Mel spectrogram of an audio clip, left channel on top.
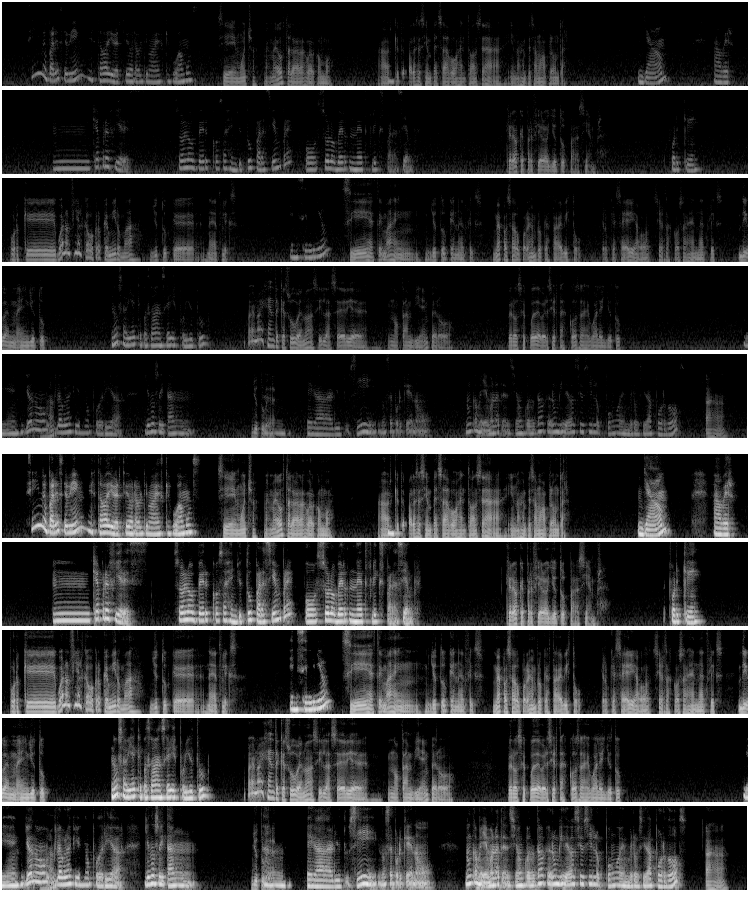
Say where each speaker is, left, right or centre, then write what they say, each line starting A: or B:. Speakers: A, on the right (about 55°); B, on the right (about 70°).
A: Sí, me parece bien. Estaba divertido la última vez que jugamos.
B: Sí, mucho. Me, me gusta la verdad jugar con vos. A
A: <laughs>
B: ver, ¿qué te parece si empezás vos entonces a- y nos empezamos a preguntar?
A: Ya, a ver, mm, ¿qué prefieres? ¿Solo ver cosas en YouTube para siempre o solo ver Netflix para siempre?
B: Creo que prefiero YouTube para siempre.
A: ¿Por qué?
B: Porque, bueno, al fin y al cabo creo que miro más YouTube que Netflix.
A: ¿en serio?
B: Sí, estoy más en YouTube que en Netflix. Me ha pasado, por ejemplo, que hasta he visto, creo que series o ciertas cosas en Netflix. Digo, en, en YouTube.
A: No sabía que pasaban series por YouTube.
B: Bueno, hay gente que sube, ¿no? Así la serie no tan bien, pero, pero se puede ver ciertas cosas igual en YouTube.
A: Bien, yo no,
B: Ajá.
A: la verdad que yo no podría, yo no soy tan,
B: YouTubera.
A: tan pegada al YouTube. Sí, no sé por qué no. Nunca me llamó la atención. Cuando tengo que ver un video, sí o sí lo pongo en velocidad por 2
B: Ajá.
